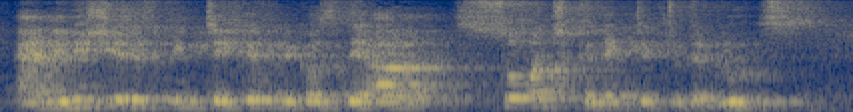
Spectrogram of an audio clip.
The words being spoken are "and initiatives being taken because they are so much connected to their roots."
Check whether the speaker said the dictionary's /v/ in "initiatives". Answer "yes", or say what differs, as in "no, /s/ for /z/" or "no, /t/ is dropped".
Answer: no, /v/ is dropped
